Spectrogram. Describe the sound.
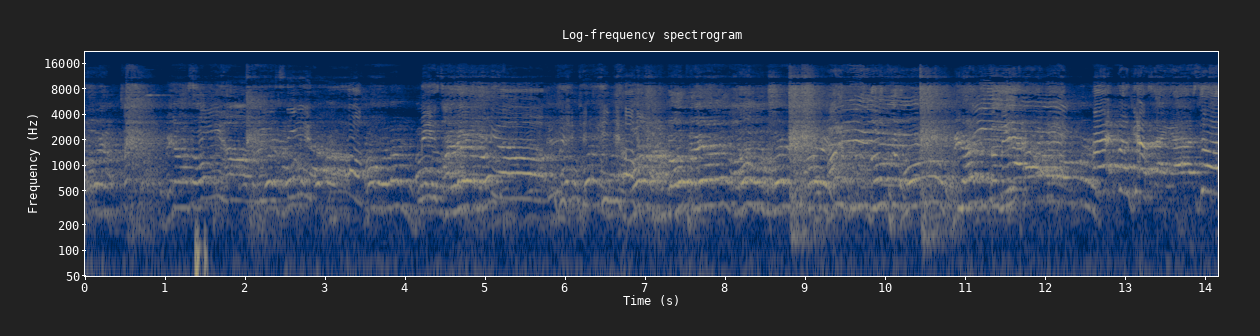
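A woman screams amid children crying, the voices overlapping in a loud, continuous, chaotic din that stays close and frantic throughout, with other raised voices shouting in the mix.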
